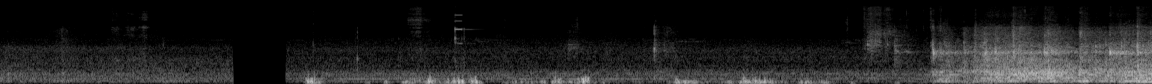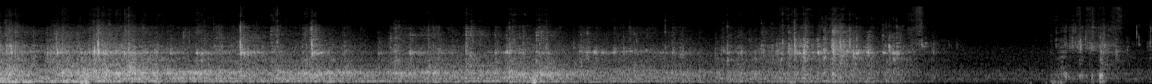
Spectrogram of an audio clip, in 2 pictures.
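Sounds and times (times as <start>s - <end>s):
steady high tone: 4.5s - 4.9s.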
